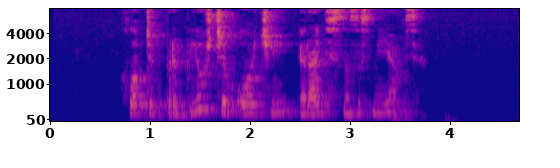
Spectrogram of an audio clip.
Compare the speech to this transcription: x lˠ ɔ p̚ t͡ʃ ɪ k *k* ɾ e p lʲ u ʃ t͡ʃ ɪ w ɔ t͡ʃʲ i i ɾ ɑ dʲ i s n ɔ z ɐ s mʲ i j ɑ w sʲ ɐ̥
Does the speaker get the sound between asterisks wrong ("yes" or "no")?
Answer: yes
